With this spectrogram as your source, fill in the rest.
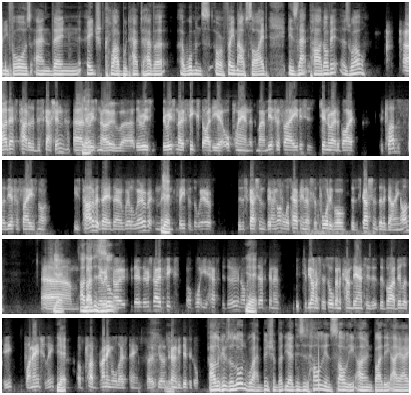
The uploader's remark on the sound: In the studio the Team this week will be. These guests live on the phone.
